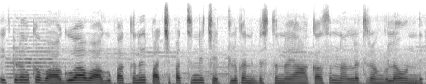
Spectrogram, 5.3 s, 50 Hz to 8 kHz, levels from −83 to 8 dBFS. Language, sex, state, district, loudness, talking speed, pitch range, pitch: Telugu, female, Andhra Pradesh, Srikakulam, -16 LUFS, 155 wpm, 195-220 Hz, 205 Hz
